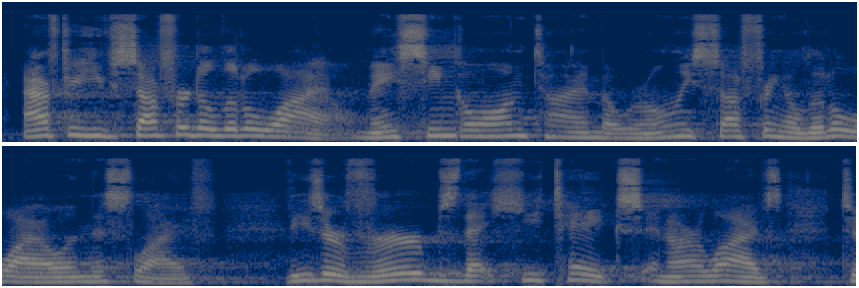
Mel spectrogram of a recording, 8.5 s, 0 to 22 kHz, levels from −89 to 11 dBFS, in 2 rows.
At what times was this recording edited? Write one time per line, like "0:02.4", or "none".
0:02.3
0:05.7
